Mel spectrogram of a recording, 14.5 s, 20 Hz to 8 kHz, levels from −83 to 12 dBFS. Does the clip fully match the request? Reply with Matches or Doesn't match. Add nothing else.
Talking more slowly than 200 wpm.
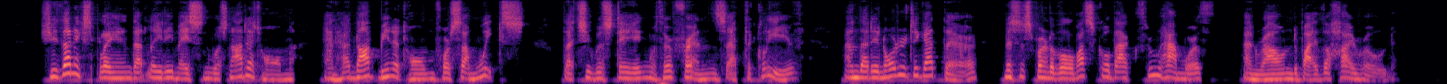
Doesn't match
